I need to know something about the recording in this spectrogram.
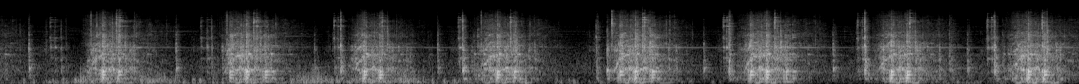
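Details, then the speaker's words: Kart with new Briggs & Stratton World Formula engine replacing KT100, first start on break-in non-synthetic oil, fresh 93 octane, choke on: repeated pull-start bursts with no catch, fuel line empty, not yet primed to carburetor. "Now, there's not any fuel in line, so it may take a while to get it primed."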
